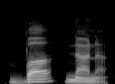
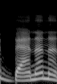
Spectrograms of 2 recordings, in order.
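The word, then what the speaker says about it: banana: আরেকটা চমৎকার উদাহরণ হলো বানানা বা নানা। এখানে ৩টে আ আছে, কিন্তু প্রথম আর শেষের আ দুটো হলো শোয়া, আর মাঝের আটার উচ্চারণ স্পষ্ট। বাহ! তার মানে ব্যানানা না, উচ্চারণটা আসলে বানানা।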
